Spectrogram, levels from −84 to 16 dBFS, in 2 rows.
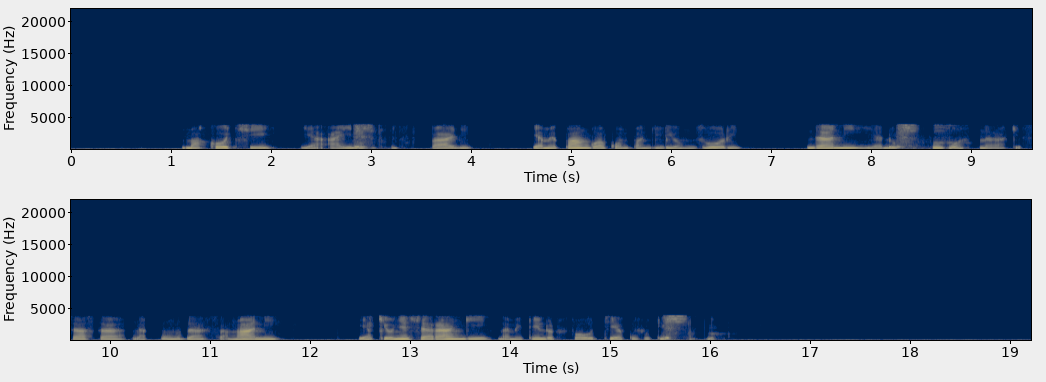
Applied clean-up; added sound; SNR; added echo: neural diffusion model UNIVERSE++.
